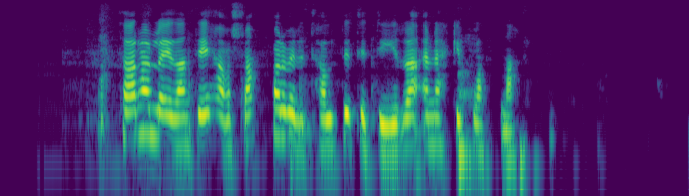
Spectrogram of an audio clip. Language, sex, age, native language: Icelandic, female, 50-59, Icelandic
